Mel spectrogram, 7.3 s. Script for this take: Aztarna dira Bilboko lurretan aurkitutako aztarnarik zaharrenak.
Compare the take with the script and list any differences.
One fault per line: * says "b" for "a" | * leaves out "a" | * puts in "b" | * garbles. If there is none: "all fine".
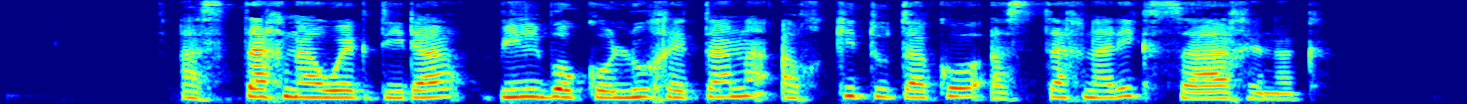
* puts in "hauek"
